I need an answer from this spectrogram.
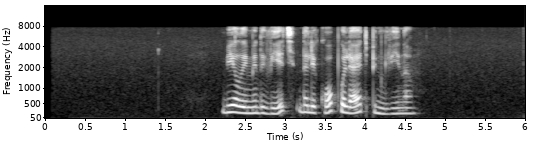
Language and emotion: Russian, positive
